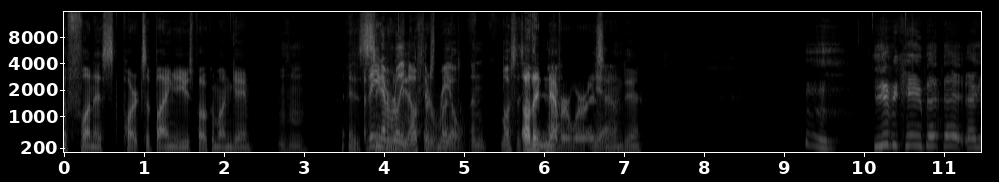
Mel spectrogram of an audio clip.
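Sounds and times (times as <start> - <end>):
speech: 0.0 - 7.3, 9.3 - 11.4
drawn-out breathy yawn: 2.7 - 3.1, 9.3 - 9.8.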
